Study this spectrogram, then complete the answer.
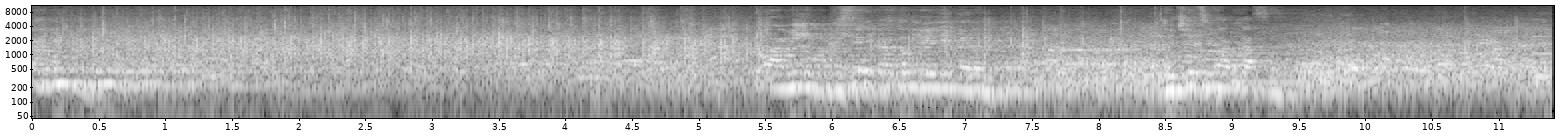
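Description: A crowd claps along in rhythm.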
